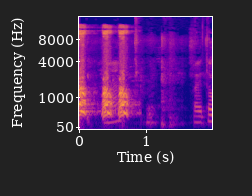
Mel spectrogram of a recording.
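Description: Dog barking three times in quick succession, short loud barks in the first second.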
